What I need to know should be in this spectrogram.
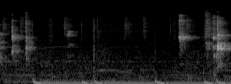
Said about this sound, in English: Now we're going to add 1 teaspoon of black treacle and stir that.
